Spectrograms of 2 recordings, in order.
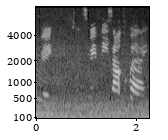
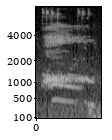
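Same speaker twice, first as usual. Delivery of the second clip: put-on sharp gasp for the children; storyteller's appalled intake of breath; shocked gasp; 7 semitones higher, 7 dB quieter than usual. Reacts to unkind remark in story.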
